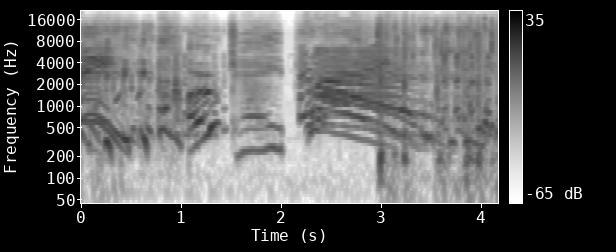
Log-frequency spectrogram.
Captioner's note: chuckles; kids laughing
